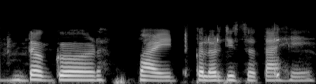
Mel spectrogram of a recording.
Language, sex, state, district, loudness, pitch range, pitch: Marathi, female, Karnataka, Belgaum, -16 LUFS, 185-200 Hz, 195 Hz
